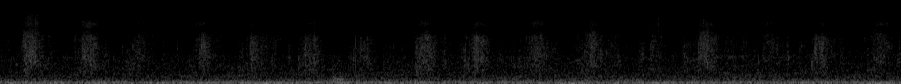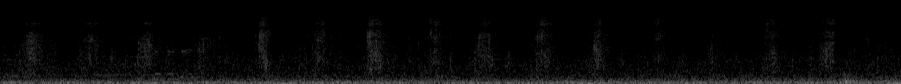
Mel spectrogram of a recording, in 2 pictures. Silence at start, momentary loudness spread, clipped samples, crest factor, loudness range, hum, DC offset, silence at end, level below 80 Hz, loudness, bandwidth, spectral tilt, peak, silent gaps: 0 s; 3 LU; under 0.1%; 18 dB; 1 LU; none; under 0.1%; 0 s; -52 dBFS; -51 LUFS; 11.5 kHz; -4 dB/octave; -32 dBFS; none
